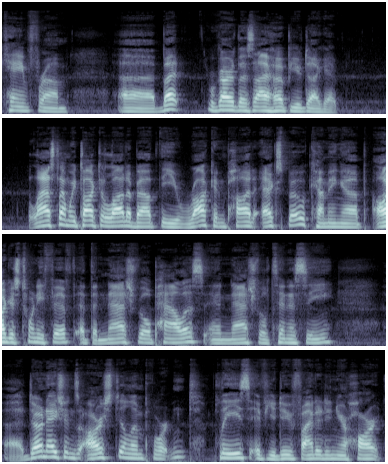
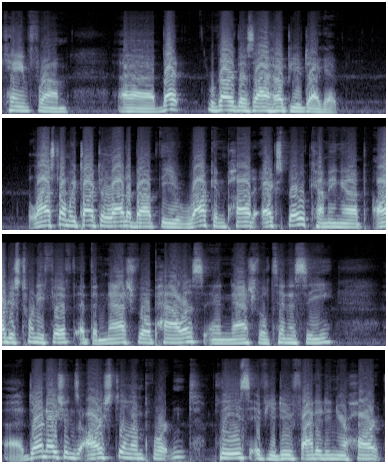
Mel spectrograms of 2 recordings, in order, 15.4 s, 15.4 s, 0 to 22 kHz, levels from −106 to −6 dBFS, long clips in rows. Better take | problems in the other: first | distortion; heavy; 15% of the sound clipped

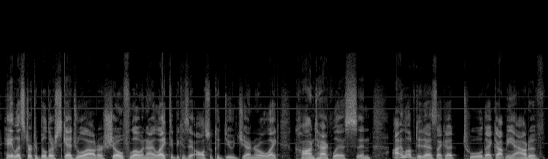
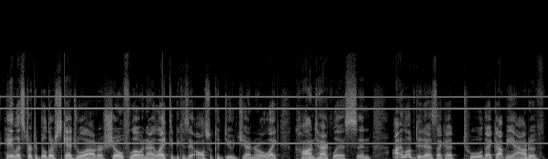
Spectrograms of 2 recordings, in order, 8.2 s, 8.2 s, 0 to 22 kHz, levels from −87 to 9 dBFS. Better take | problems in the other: first | high-pitched whine; loud; throughout; 7 kHz, 6 dB below the speech; faint in the first

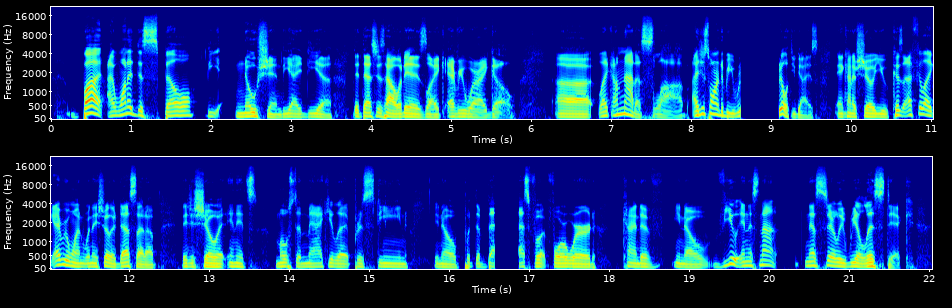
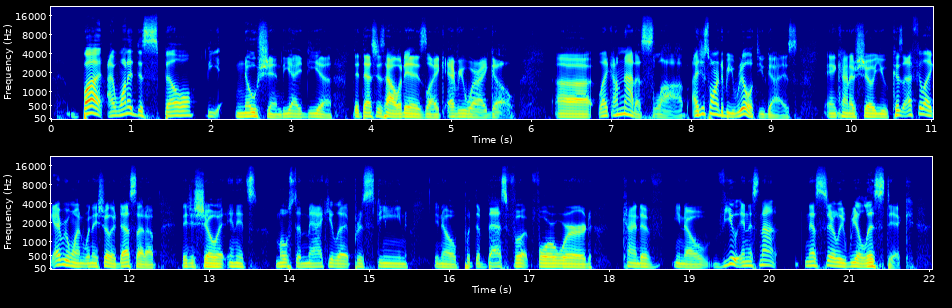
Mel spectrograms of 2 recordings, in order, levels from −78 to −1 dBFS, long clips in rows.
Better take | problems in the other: second | audio freezing; at 8.5 s and at 17 s

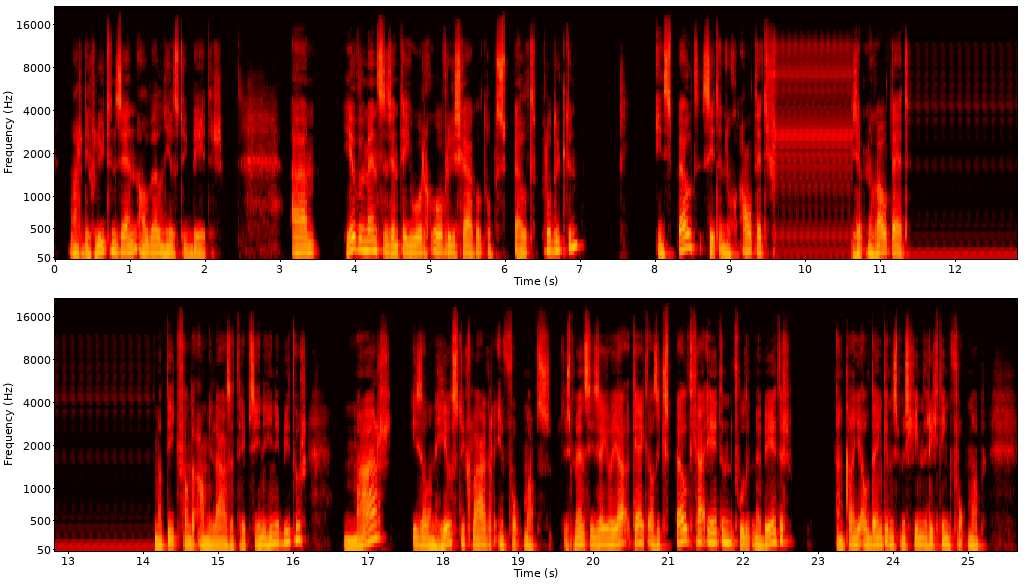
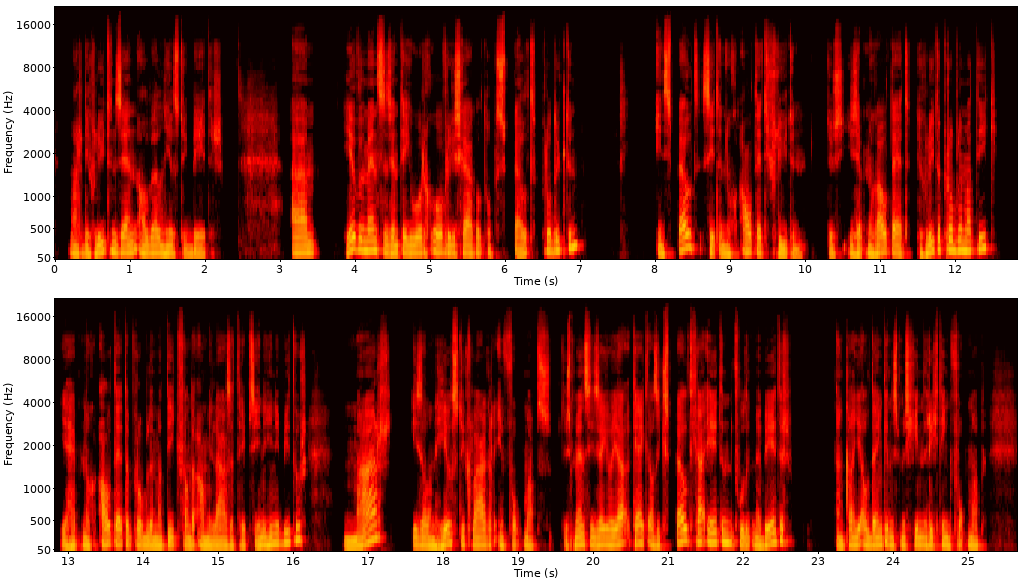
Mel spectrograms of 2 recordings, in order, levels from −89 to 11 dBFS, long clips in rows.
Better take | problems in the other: second | audio freezing; at 9.5 s for 1 s and at 11 s for 3 s

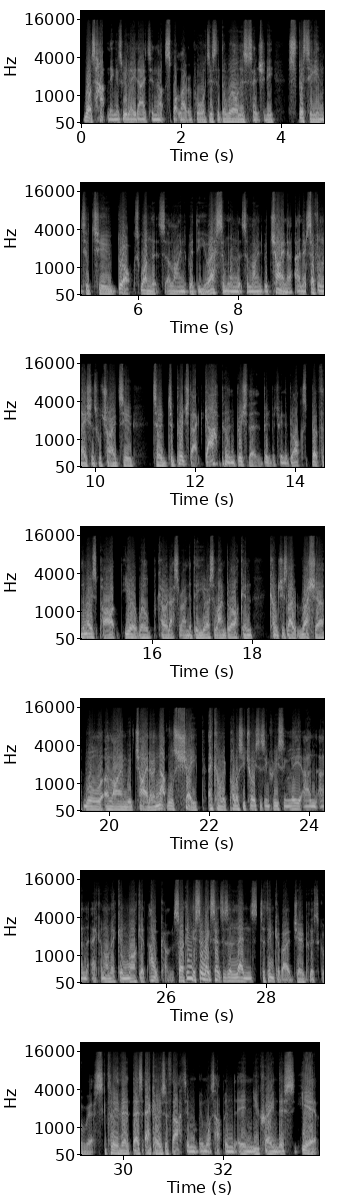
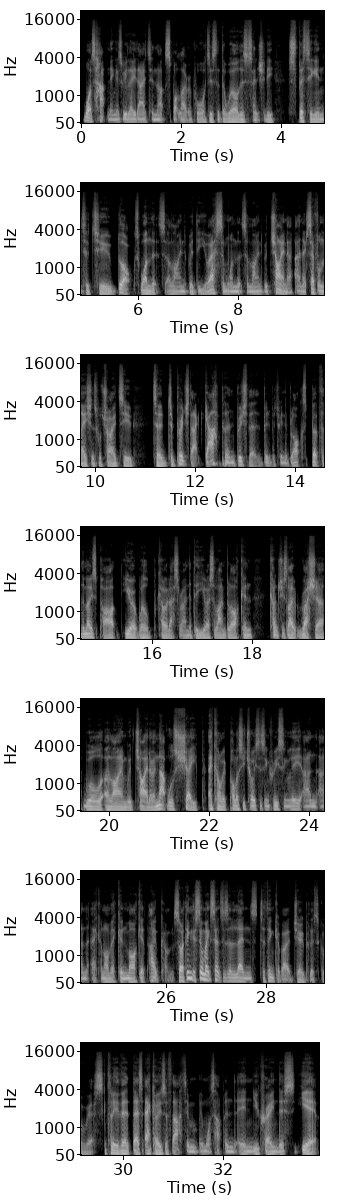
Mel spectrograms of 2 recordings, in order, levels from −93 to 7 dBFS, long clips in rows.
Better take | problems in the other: second | distortion; heavy; 13% of the sound clipped

